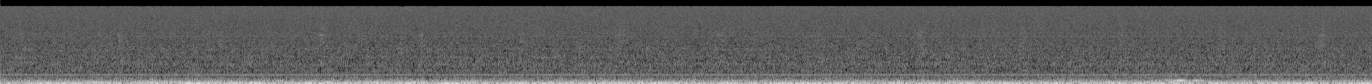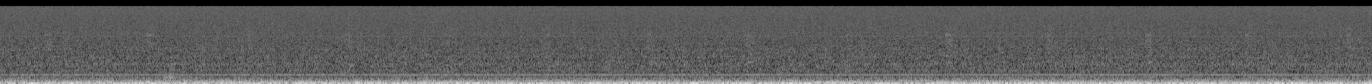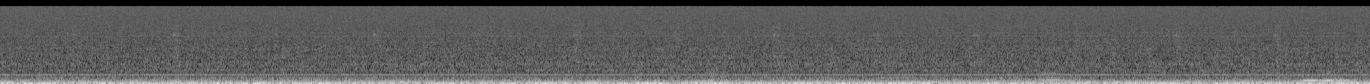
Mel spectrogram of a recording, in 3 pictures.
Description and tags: High Pink Noise
crackling, static, pink, noisy, feedback, white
